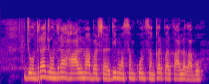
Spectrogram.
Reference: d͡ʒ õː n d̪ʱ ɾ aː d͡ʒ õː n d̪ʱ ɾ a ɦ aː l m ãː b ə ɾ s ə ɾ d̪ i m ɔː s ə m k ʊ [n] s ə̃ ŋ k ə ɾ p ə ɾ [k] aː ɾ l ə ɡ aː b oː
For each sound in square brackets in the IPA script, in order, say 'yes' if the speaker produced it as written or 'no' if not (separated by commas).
yes, yes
